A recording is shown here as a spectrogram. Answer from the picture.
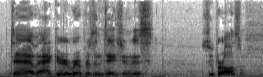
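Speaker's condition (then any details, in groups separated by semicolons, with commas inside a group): Cerebral palsy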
